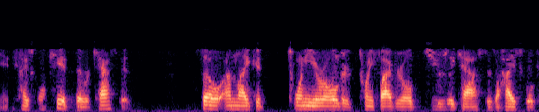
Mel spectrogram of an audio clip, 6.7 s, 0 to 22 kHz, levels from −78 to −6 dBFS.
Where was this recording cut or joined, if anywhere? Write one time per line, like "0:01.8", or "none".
none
